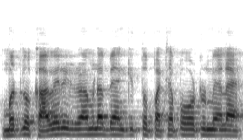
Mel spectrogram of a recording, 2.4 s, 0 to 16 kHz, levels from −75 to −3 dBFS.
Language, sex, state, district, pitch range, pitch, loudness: Kannada, male, Karnataka, Chamarajanagar, 140-150 Hz, 145 Hz, -17 LUFS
